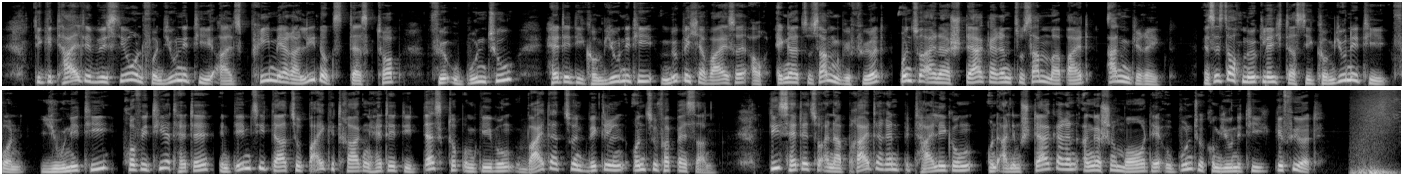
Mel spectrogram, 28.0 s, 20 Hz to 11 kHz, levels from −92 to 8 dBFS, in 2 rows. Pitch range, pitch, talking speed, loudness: 140-210 Hz, 175 Hz, 125 wpm, -20 LUFS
